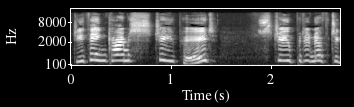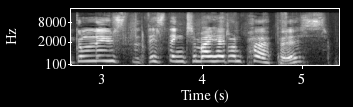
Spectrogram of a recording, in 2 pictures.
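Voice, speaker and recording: A woman doing a skinny irate dad, shouting, high strained voice, bright tone, storybook. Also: moderate pace. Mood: furious. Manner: shouting, spluttering, furious. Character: skinny irritable middle-aged man, father.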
